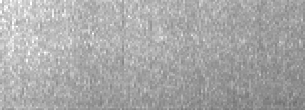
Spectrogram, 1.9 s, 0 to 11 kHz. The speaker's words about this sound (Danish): Vi er på vej helt ind i bunden af Nuukfjorden, og skibet skyder 6 knop.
